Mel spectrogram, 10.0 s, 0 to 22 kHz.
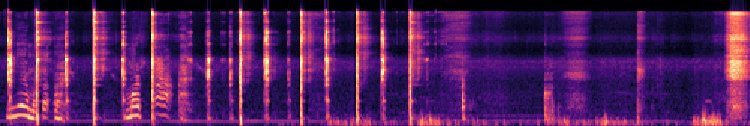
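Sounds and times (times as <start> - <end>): hammer striking stone: 0.0 - 2.2, 2.8 - 5.7.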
